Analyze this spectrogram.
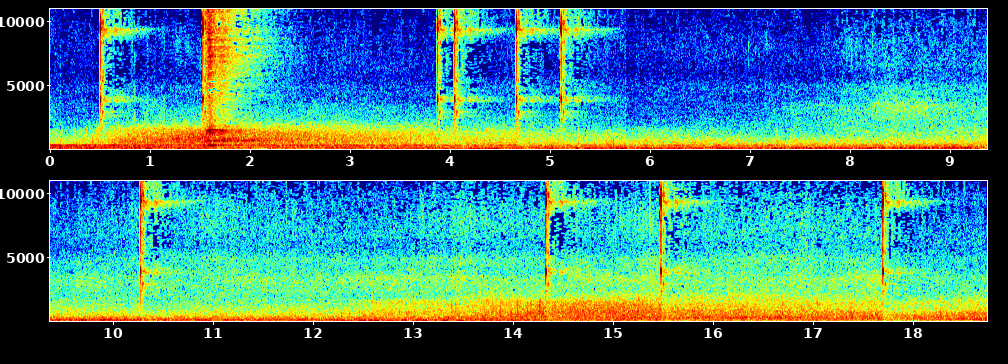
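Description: Short menu clicks tick now and then as selections change.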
